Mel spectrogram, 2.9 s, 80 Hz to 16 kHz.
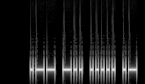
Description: Morse code, heard as a keyed tone, about 22 wpm, 700 Hz. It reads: WD5A
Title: USA Call Signs - 4 Characters - Repeated 3x - 22wpm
